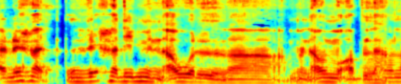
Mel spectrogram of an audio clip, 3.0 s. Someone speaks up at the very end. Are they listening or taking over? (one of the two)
taking over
